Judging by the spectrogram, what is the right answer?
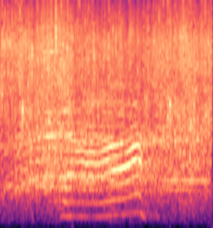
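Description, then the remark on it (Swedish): A live audience claps steadily in a dense, sustained burst of applause, with a voice briefly rising above the clapping partway through. “Ska vi fråga lite, hur många här lyssnar på podden? Applådera.”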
